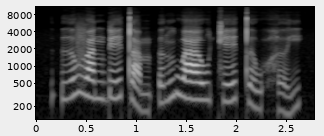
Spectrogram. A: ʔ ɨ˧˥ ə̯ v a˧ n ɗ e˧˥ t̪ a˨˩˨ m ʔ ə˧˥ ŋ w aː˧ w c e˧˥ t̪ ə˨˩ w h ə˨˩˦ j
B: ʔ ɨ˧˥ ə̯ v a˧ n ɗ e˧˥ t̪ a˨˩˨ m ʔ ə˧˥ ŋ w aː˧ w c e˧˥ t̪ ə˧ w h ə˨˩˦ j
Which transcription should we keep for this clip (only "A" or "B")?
A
